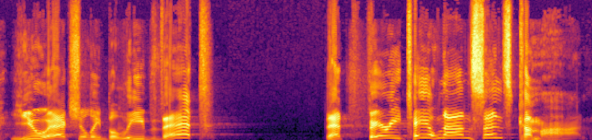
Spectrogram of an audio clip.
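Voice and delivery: high-pitched incredulous scoff; mocking disbelief. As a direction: imitate a mocker ridiculing a believer. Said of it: "people who laugh and mock".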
